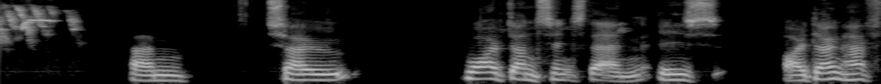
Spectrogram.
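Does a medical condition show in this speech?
No.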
